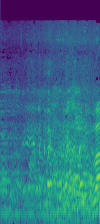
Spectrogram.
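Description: Several voices talking and calling out at once, with no music playing; a louder voice, likely over the microphone, cuts in near the end.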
